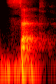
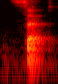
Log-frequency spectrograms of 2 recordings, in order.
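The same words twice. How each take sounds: First: Sept said directly as "set"; sept, silent P. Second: Sept with the P pronounced before the T; sept, sounded P. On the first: Teacher giving pupils the first way, sept without P. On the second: Teacher giving pupils the second way, sept with P. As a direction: say sept as "sèpt", P and T both audible. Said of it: "en prononçant la lettre P". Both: Shown as a demonstration.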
